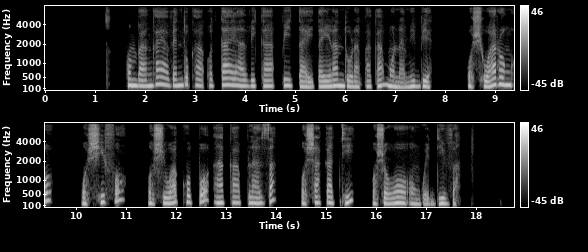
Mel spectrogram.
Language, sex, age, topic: Oshiwambo, female, 25-35, finance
